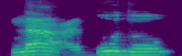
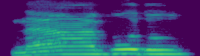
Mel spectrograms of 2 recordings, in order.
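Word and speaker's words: نَعْبُدُ: আমি বলব তখন কাফের কোন আওয়াজ আসবে না নাবুদু নাবুদু আয়নারে চাপ দেওয়া যাবে না আয়নার উপরে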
